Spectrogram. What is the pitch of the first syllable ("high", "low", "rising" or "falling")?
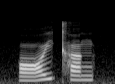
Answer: rising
